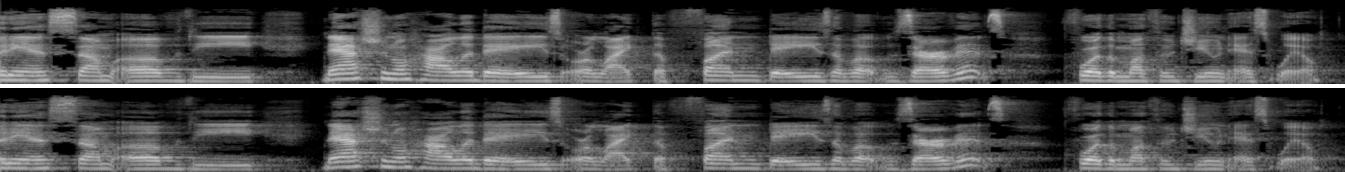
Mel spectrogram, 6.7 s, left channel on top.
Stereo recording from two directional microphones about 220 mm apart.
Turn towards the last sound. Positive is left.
turn(degrees=40)  # may be behind; listen again after turning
